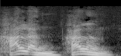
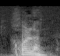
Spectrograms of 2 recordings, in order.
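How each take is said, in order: First: The first vowel is a strong open A. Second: The first vowel sounds more like an O. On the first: "yo le meto esa A con fuerza" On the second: "se dice que Haaland"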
